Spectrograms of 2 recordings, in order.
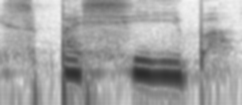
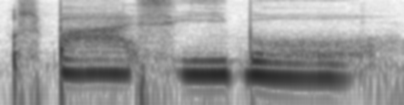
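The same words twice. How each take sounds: First: The final vowel is a weak, reduced uh. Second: The final vowel is a full, clear o. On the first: The speaker calls it right. "I say спасибо. ... I do not really pronounce the o at the end" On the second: The speaker calls it wrong. "I do not say"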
